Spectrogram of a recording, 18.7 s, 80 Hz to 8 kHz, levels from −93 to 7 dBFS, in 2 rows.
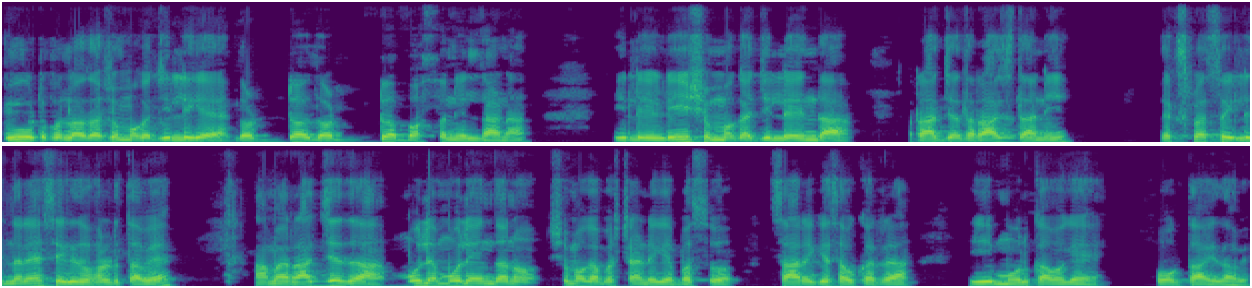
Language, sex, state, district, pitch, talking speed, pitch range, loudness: Kannada, male, Karnataka, Shimoga, 120 Hz, 105 wpm, 115-125 Hz, -14 LUFS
